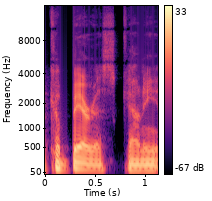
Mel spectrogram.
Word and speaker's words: Cabarrus: And I'm, as if that's not enough, on top of all that, in your county, Cabarrus County is how it's pronounced.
